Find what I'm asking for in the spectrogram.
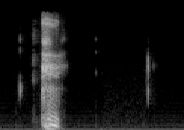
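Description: A single loud, harsh burst of coughing and throat clearing into the microphone, with small mouth clicks just before and after it, and no talking.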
